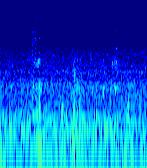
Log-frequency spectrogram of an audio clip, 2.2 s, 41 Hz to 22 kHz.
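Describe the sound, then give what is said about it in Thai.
Someone takes a quiet sip of a drink, with faint, soft mouth and swallowing sounds and no talking. “อ้าวก่อนไปเริ่มข่าวแรกขอจิบ1ที”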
